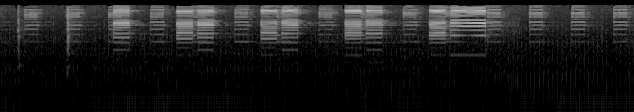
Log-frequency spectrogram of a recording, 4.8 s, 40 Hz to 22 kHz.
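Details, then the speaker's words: CX20 quadcopter at power-up, with one ESC not working and its motor not turning: shrill electronic beeps in short, uneven bursts, about one or two a second, repeating continuously as an error signal. "So let's say you plug in your CX20 and all you get is this. So you can tell one ESC is not working."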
